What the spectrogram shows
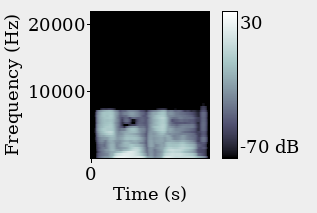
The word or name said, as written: swartzite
